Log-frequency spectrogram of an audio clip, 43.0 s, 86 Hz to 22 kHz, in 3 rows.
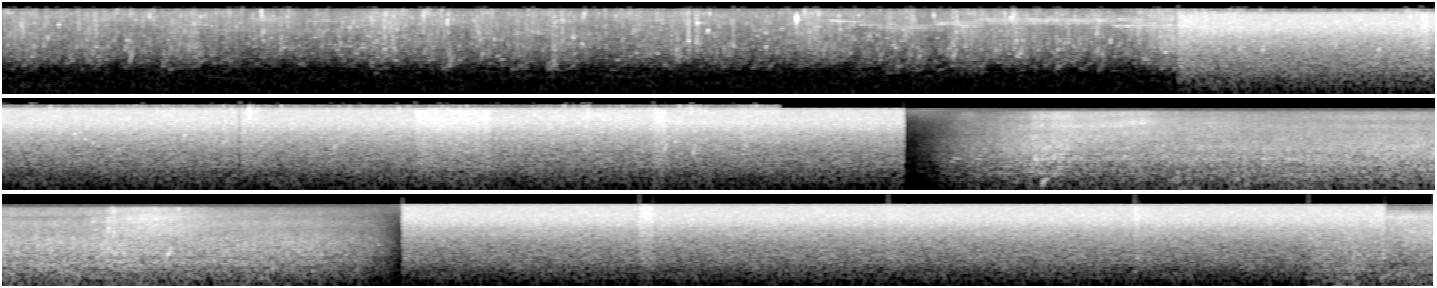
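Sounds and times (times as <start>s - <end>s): waterfall rushing: 0.0s - 23.4s.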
